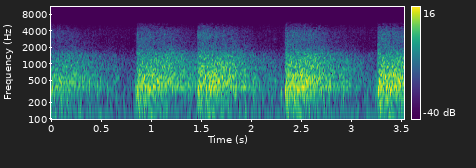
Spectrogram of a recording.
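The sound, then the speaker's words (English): Four loud gunshots fired into the air during a staged stagecoach holdup, each a sharp crack trailing into a long noisy decay, unevenly spaced with no voices. “Tonto raced up to the stage, firing shots into the air.”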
